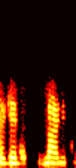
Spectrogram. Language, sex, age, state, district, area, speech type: Assamese, female, 18-30, Assam, Nagaon, rural, conversation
